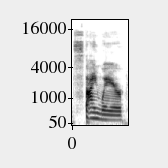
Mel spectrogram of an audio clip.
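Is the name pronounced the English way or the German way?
English. The name is said with an English pronunciation. The speaker calls it wrong. "It's not Steinwehr"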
